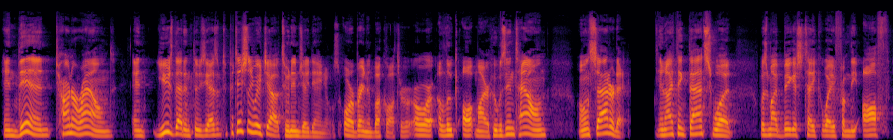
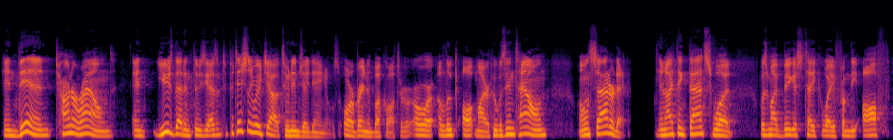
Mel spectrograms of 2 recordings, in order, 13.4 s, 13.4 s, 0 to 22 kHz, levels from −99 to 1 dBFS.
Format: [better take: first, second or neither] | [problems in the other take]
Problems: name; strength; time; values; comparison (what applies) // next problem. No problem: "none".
first | muffled; very slightly; fading above 4 kHz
